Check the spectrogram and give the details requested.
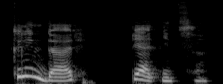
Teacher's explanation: Le A est très réduit et il ressemble à un E muet français.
